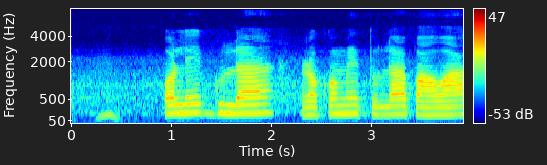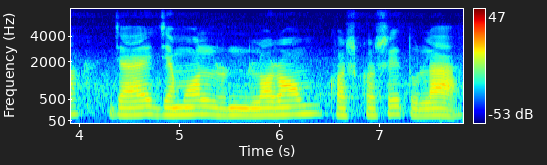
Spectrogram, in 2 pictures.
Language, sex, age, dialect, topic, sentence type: Bengali, female, 31-35, Jharkhandi, agriculture, statement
